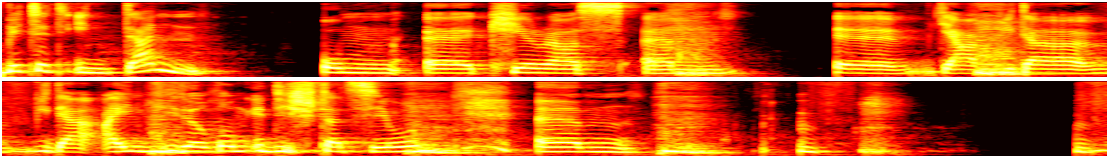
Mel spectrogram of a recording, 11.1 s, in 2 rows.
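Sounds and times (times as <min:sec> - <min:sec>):
speech: 0:00.0 - 0:10.0
cough: 0:03.2 - 0:03.7, 0:06.1 - 0:10.2.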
